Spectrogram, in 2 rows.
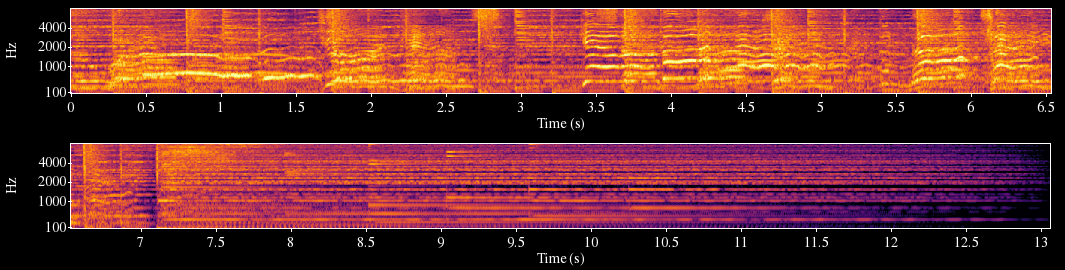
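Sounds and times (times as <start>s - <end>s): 
disco band playing Motown, soul and 70s disco hits: 0.0s - 11.9s.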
